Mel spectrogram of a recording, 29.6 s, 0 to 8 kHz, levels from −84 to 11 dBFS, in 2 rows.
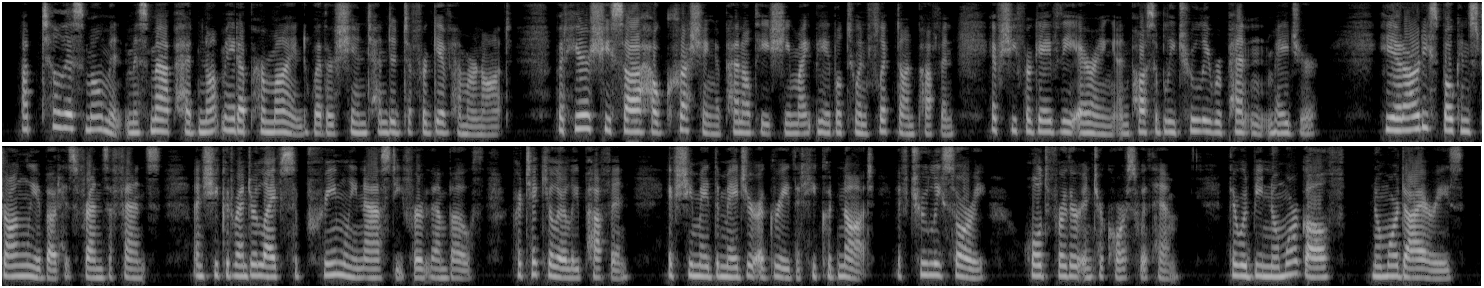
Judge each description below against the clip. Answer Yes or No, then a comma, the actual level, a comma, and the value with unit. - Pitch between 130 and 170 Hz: No, high, 215 Hz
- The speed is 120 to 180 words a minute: No, average, 190 wpm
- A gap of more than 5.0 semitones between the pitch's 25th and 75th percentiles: No, average, 3.2 semitones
